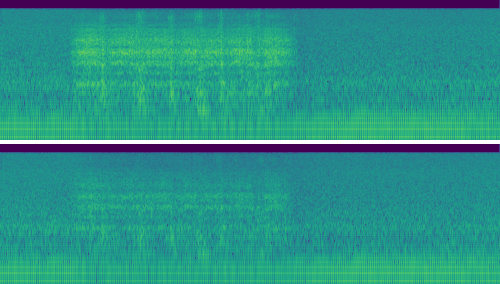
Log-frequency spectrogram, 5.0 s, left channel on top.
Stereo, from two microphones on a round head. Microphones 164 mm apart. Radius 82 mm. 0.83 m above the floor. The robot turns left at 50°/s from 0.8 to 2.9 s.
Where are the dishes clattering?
No dishes clattering in this recording.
